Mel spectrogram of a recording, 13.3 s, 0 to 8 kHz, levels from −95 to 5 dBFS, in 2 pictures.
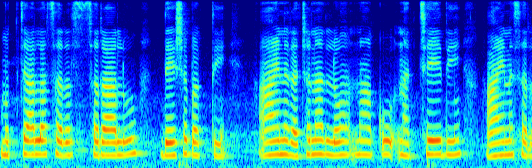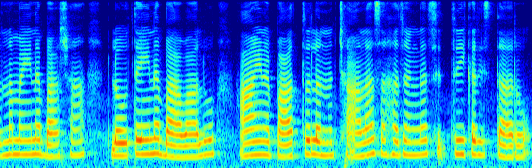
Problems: constant background noise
